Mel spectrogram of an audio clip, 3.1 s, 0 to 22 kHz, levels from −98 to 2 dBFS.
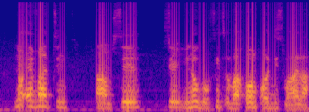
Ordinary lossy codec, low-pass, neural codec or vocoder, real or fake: none; none; none; real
